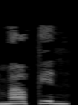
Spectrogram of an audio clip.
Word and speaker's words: Mao Phiến: Mao Phiến phát âm là Mao Pin, Mao Bình Nhạn phát âm là Mao Ping Yan.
